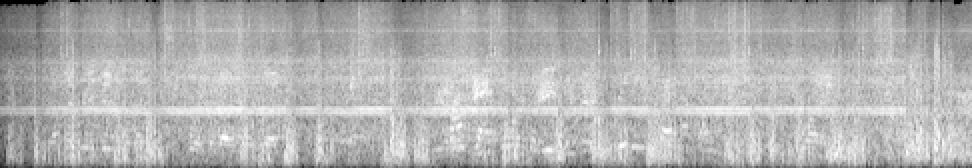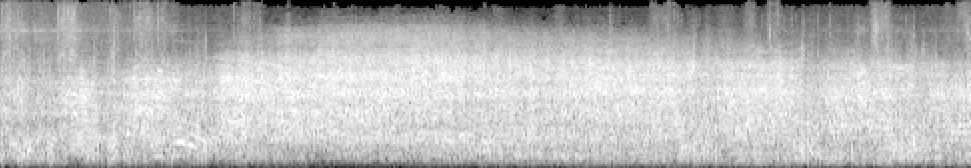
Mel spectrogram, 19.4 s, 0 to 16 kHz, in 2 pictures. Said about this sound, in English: That was the sound of a Russian Su-24 as it flew past the USS Ross in the Black Sea this past Saturday. The U.S. Navy ship was sailing in international waters.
